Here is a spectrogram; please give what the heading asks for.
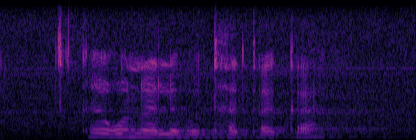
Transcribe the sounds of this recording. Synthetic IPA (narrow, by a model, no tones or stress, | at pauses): ɣɛɣʊnalɪbʊtʰatʼakʼa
